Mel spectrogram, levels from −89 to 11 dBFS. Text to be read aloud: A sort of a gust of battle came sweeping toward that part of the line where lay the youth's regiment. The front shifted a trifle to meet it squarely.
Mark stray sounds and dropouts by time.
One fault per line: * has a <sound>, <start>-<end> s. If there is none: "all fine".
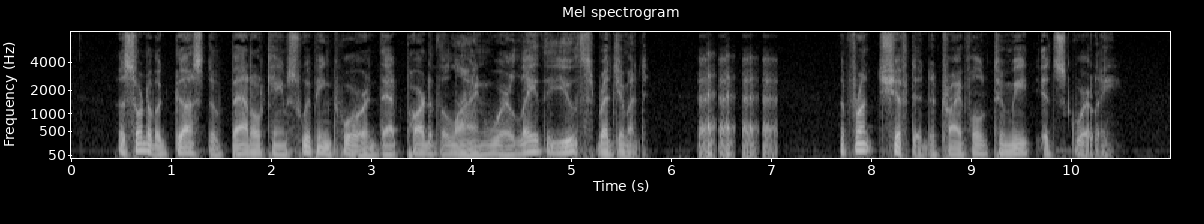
* has a laugh, 6.3-7.1 s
